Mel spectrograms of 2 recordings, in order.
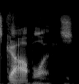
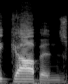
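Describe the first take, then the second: First: Said in the usual way. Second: "goblins" said as GOB-inz, no L; childish mispronunciation. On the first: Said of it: "you know he means goblins". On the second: Shown as a demonstration. Quoting the kobold's slip, "goblins" as gobbins. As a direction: drop the L from "goblins". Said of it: "he did say goblins".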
